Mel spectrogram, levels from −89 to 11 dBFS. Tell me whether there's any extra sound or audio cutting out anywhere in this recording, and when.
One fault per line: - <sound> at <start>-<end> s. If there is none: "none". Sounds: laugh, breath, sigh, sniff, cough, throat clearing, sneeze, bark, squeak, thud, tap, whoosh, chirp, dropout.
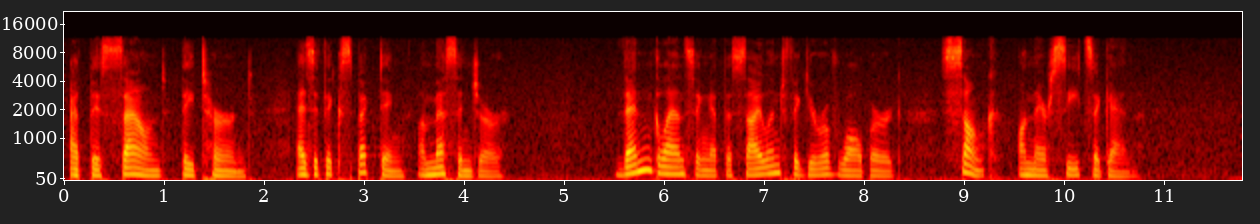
none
